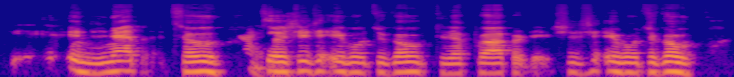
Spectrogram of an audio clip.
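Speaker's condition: Cerebral palsy; from birth

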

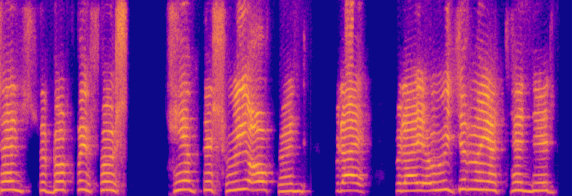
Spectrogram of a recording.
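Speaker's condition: Cerebral palsy; disability since childhood

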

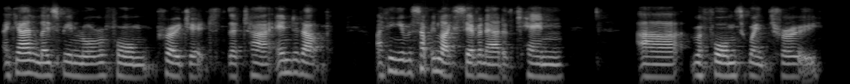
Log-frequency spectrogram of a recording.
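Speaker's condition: Cleft palate; c for communication skills in primary school

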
